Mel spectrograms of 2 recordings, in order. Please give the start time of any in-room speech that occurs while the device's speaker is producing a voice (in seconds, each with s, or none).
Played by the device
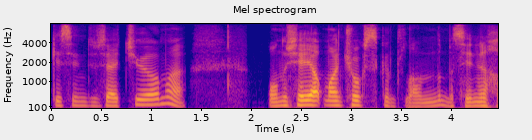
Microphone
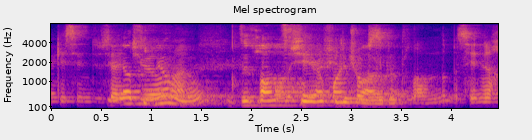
0.6 s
